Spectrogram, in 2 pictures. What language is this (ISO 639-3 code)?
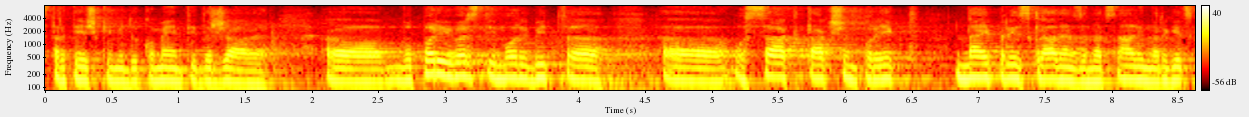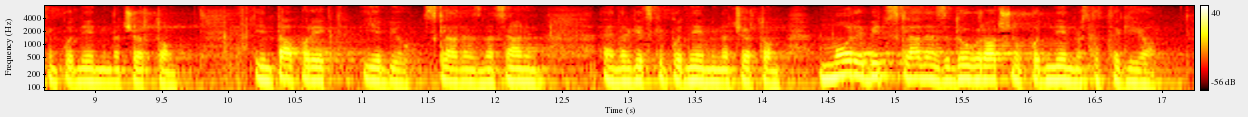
slv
